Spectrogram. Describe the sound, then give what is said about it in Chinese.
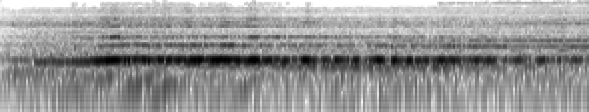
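A whale song: a long, steady, eerie tone drawn out over several seconds, with lower groaning swoops rising and falling beneath it, full, with no voices. “每当金歌响起，我们都有一种被大自然包裹的感觉。友好的虎鲸，聪明的海豚，潜入深海的抹香鲸”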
